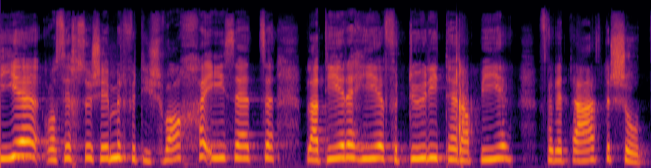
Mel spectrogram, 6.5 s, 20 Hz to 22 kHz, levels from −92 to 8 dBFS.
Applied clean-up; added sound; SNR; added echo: neural mask model DeepFilterNet 3.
